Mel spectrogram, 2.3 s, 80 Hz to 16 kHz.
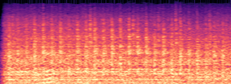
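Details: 2018 Toyota Camry 2AR-FE with automatic transmission at idle: sharp, rapid clacking knock keeping pace with the engine, coming from between engine and transmission and stopping under load. The flexplate is cracked completely around its bolts.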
